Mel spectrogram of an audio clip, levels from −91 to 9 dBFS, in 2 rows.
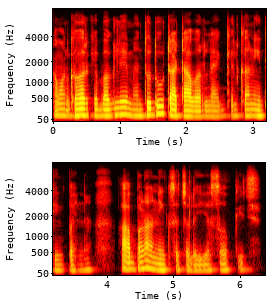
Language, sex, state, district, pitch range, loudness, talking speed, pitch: Maithili, male, Bihar, Madhepura, 105-120 Hz, -21 LUFS, 195 wpm, 115 Hz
